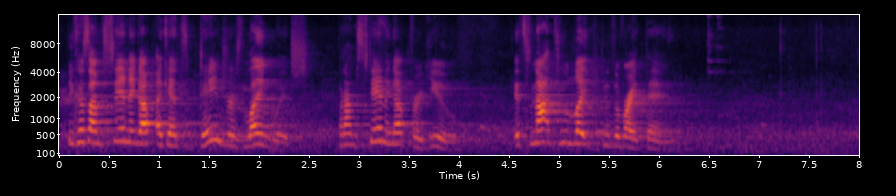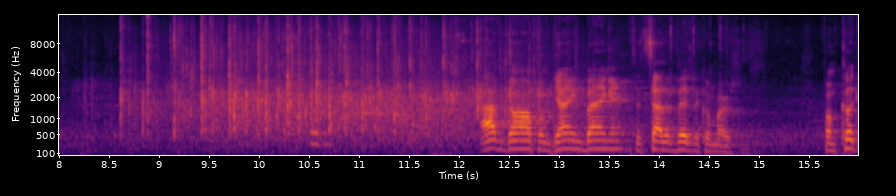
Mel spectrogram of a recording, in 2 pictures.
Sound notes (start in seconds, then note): 8.2 audience clapping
